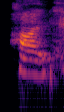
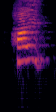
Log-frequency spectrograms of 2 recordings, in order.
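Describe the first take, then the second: First: Said in the usual way. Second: "Hi" pitched high and loud as Norwegian hei; Norwegian greeting. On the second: Shown as a demonstration. Teacher repeating a Norwegian greeting for learners, high-pitched "Hi". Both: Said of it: "it sounds very similar".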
